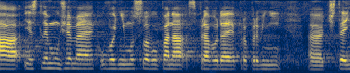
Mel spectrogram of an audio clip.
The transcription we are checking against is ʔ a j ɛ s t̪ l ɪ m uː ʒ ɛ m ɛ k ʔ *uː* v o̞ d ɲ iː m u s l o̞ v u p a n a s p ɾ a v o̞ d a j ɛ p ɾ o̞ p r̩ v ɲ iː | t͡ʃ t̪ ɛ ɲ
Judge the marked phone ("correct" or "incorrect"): correct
